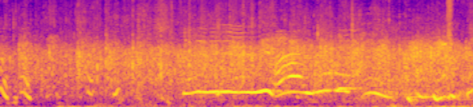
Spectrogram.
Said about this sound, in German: Bitte großer Applaus.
